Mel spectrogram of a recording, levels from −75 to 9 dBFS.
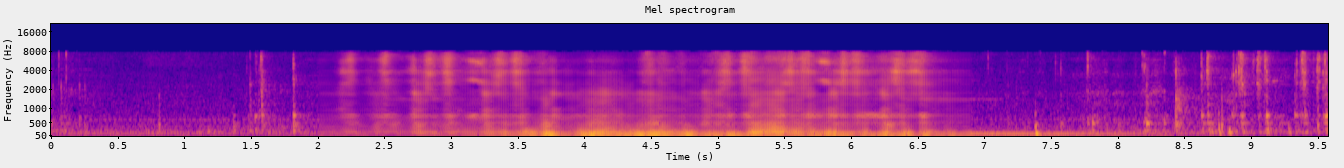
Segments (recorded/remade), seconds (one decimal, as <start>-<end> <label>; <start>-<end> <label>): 0.0-2.0 recorded; 2.0-6.9 remade; 6.9-9.6 recorded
